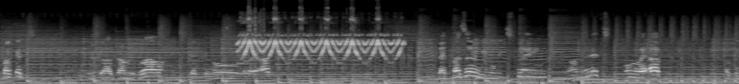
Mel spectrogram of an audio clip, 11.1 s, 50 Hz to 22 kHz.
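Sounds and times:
warbling warning buzzer: 0:03.6 - 0:06.1.

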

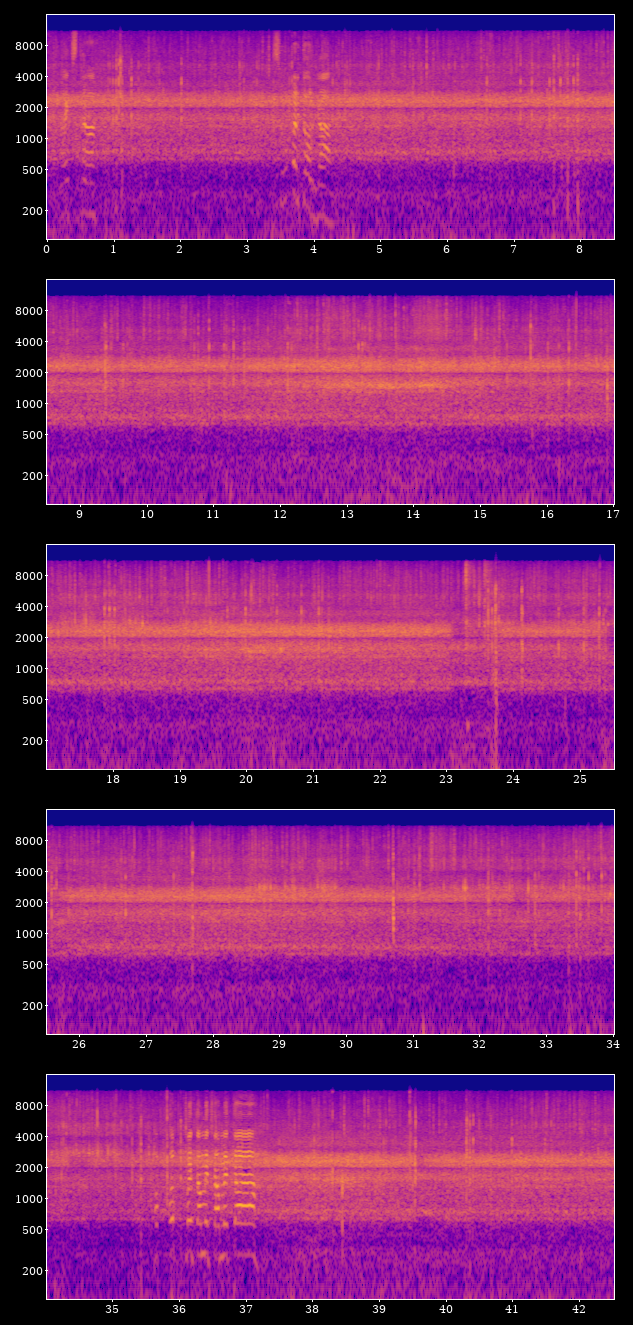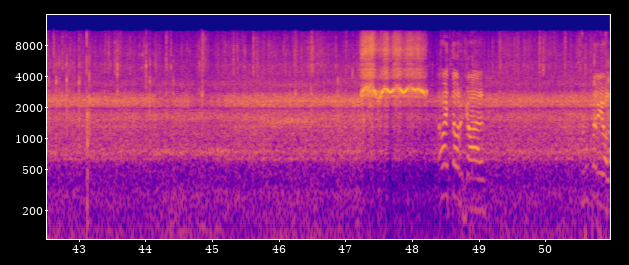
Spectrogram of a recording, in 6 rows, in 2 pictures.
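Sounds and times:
dog rig rolling over dirt trail: 0:00.0 - 0:50.9.

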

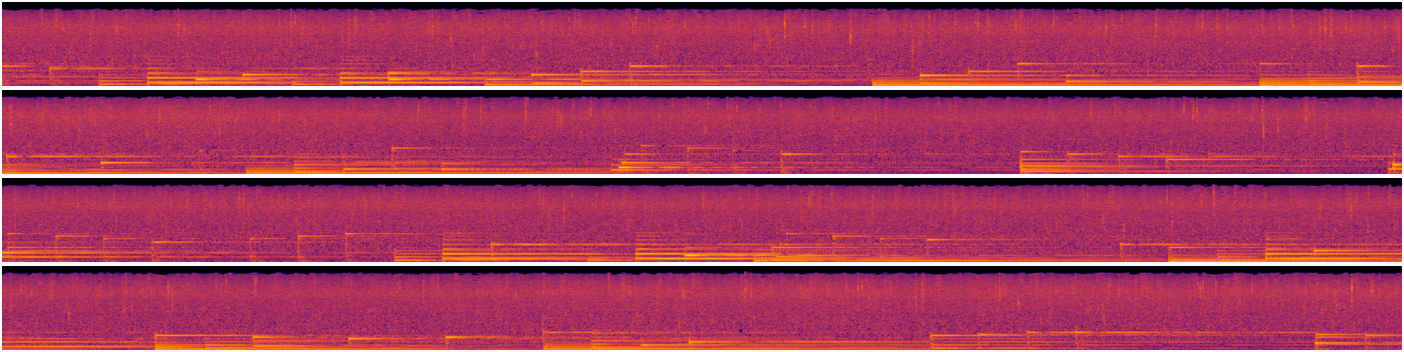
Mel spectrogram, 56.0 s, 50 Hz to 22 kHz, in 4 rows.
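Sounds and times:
steady rain falling: 0:00.0 - 0:56.0.

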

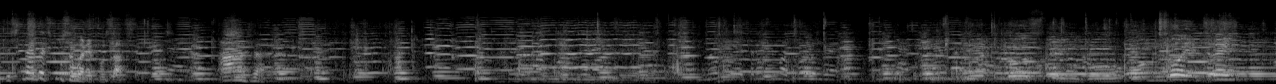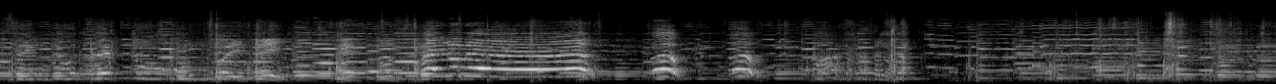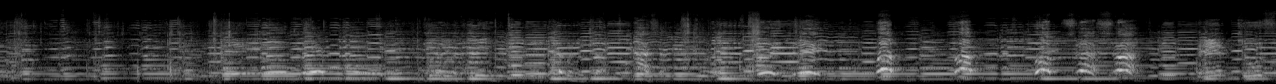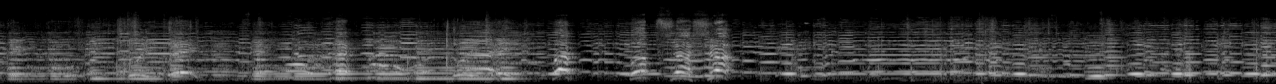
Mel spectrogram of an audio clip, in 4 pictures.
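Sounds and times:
violin playing folk dance tune: 0:00.0 - 0:51.0.

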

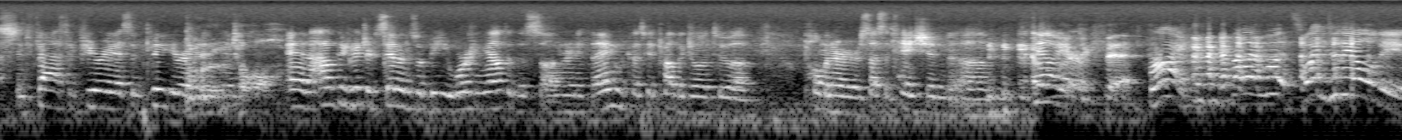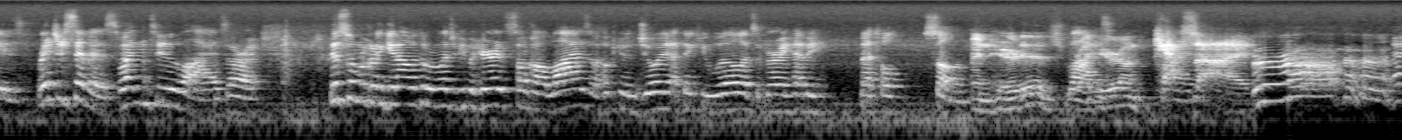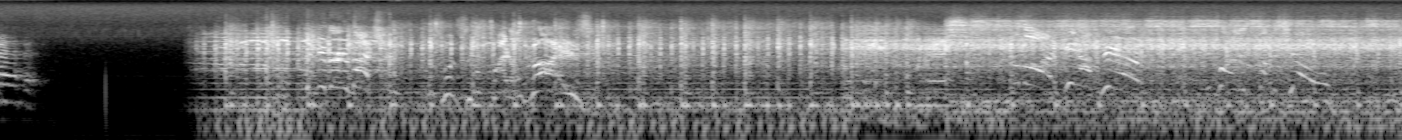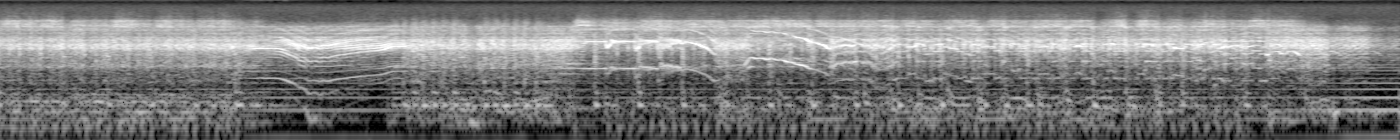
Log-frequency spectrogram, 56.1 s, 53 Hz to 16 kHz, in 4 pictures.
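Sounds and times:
heavy metal band playing live: 0:30.2 - 0:55.7
man yelling: 0:38.2 - 0:39.6, 0:40.2 - 0:41.4.

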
